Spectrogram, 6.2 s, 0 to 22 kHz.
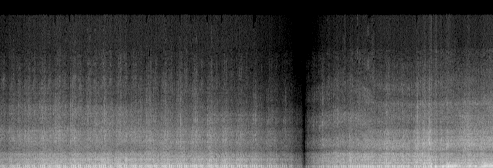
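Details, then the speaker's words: Kawasaki ZXR400, about 30 years old, after carb clean and new air filter, carbs unbalanced: steady idle with light blips carries a loose uneven metallic rattle from the clutch casing; cause unknown, owner plans to strip and recheck. "so we've still got that um slight rattle from that clutch casing"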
